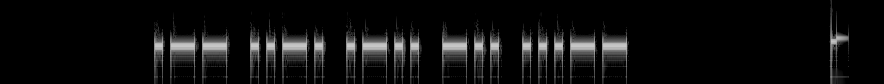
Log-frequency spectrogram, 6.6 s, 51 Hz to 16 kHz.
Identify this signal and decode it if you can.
Morse code, heard as a keyed tone, about 20 wpm, 700 Hz. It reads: WFLD3
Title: Code Groups - 5 Letter:Numbers - 20wpm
